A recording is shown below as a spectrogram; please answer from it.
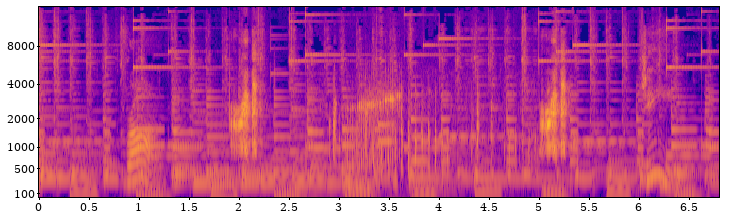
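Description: Frog croaks sound in short bursts, roughly three clustered calls, over a looping children's melody with a thumping bass and bright chimes, the croaking distinct but mixed into the music.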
